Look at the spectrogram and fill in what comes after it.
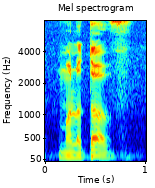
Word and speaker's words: Molotov: Molotov? – Molotov.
